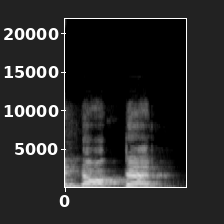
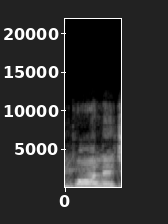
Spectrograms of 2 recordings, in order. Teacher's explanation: इनको बोलते समय इनकी ध्वनि आ और ओ के बीच की निकलती है। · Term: अर्धचंद्राकार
